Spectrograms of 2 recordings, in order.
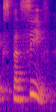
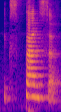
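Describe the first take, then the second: First: The stress is on the last syllable. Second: The stress is on the second syllable. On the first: The speaker calls it wrong. "they usually stress the last syllable in the word" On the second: The speaker calls it right. "The stress is on the second syllable"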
